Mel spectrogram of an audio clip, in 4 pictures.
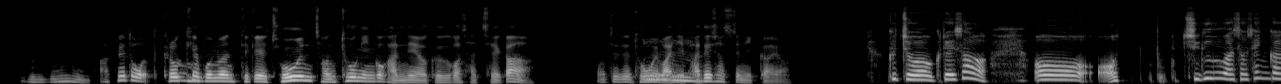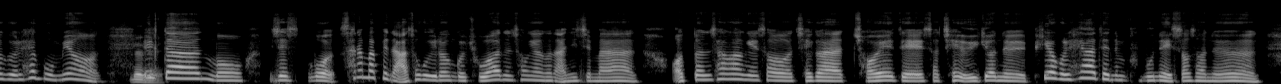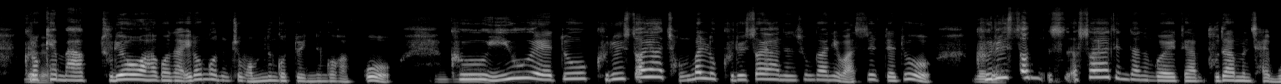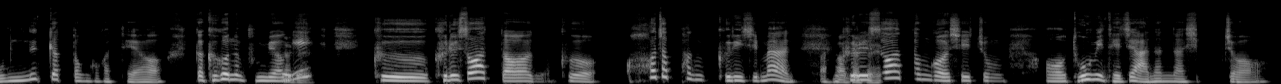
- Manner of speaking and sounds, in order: other background noise; laughing while speaking: "아 네네"
- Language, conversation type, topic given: Korean, podcast, 집안에서 대대로 이어져 내려오는 전통에는 어떤 것들이 있나요?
